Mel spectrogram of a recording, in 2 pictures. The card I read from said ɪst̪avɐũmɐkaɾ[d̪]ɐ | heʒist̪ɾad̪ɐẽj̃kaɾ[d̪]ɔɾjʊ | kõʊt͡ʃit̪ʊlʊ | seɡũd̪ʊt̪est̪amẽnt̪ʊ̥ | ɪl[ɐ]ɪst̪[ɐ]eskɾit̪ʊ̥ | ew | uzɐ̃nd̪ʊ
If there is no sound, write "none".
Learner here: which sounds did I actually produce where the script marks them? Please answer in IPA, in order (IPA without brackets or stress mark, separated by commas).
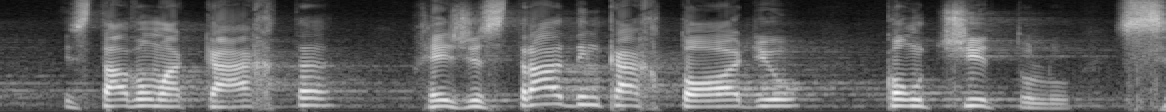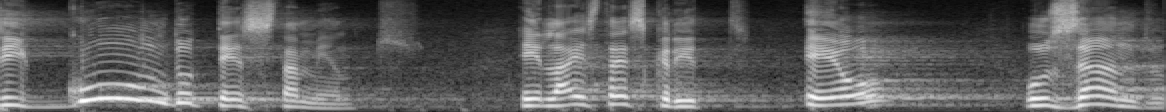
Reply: t̪, t̪, a, a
